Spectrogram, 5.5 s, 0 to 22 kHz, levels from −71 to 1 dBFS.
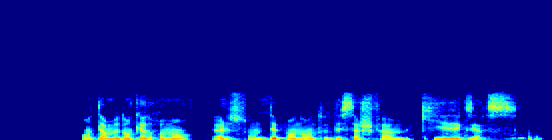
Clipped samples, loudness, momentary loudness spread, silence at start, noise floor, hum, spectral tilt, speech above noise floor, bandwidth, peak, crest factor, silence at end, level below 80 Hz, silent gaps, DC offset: under 0.1%; -26 LUFS; 9 LU; 0.8 s; -86 dBFS; none; -5.5 dB/octave; 61 dB; 7.8 kHz; -6 dBFS; 20 dB; 0.1 s; -52 dBFS; none; under 0.1%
